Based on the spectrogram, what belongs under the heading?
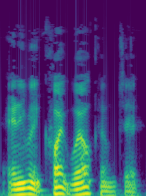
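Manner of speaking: ordinary delivery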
